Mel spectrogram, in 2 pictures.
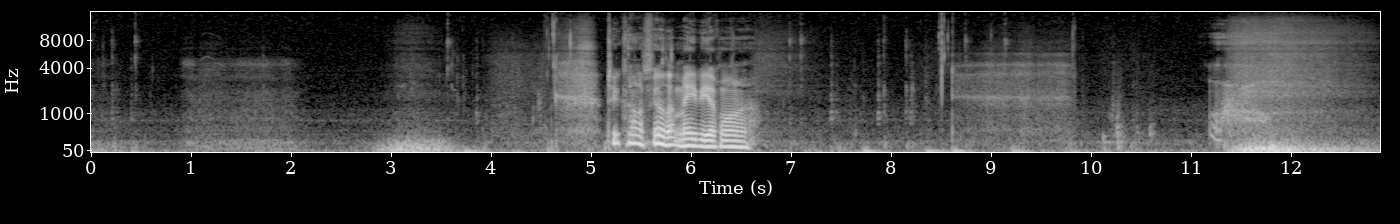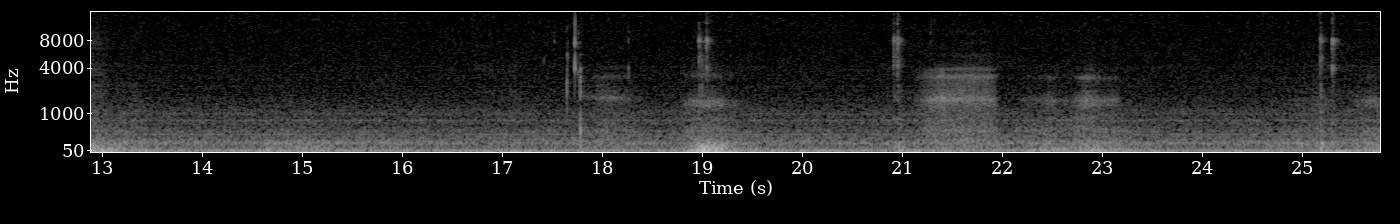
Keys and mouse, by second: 0.4-3.5 alt+super+drag, 7.0 super+click, 8.7 alt+super+click, 18.9 super+click, 20.9 super+click, 25.1 super+click.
